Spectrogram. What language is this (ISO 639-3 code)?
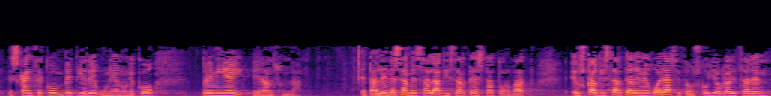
eus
